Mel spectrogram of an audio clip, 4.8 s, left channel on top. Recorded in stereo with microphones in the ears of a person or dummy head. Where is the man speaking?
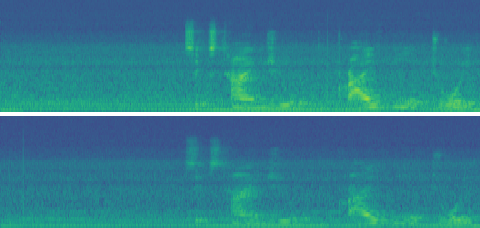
50° left (ahead or behind), 1.7 m.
